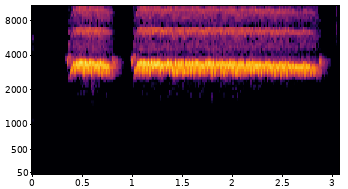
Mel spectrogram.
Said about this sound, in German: Nicht einmal so ein kleines Pfeiferl ertragen die.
